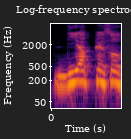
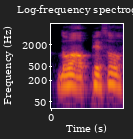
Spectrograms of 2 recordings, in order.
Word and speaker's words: 네: 니 앞에서 쑥스러운 뿐이던 너라 그래요. 네를 너 앞에서 쑥스러운 뿐이던 아나타노 마에데 소노토끼는 아나타 글자로 쓸 때는 네지만 아까처럼 니도 되고 너도 된다.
